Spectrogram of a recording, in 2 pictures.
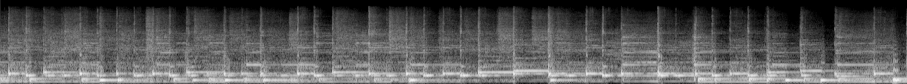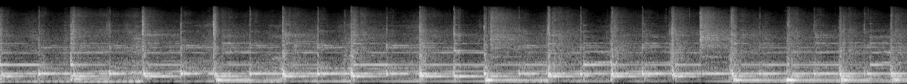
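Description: Bamboo poles clapped together and knocked on their base poles in a quick, steady beat, over a mouth-blown wind instrument holding sustained chords that shift from note to note.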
